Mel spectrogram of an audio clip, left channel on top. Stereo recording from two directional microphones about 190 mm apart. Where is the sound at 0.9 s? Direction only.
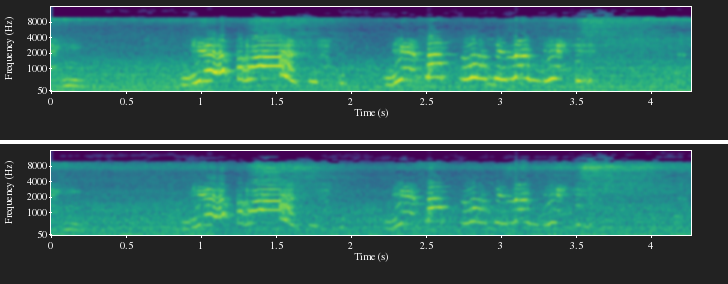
20° left (ahead or behind).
